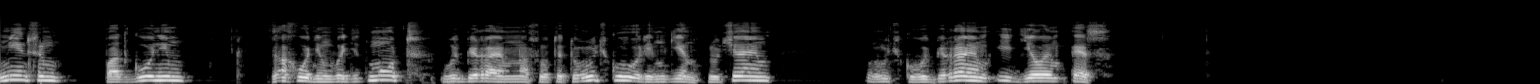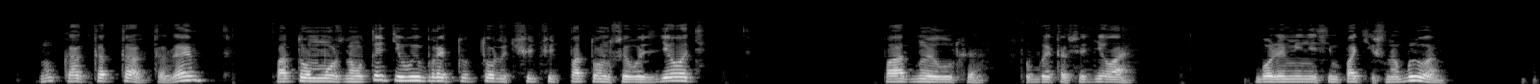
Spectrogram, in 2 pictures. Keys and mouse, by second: 2.7-3.8 drag, 8.0 click, 10.8 s, 18.0 click, 19.8 s, 22.9-24.2 drag, 24.9 s, 26.7 click, 28.0 s, 29.4 click, 30.7 s.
